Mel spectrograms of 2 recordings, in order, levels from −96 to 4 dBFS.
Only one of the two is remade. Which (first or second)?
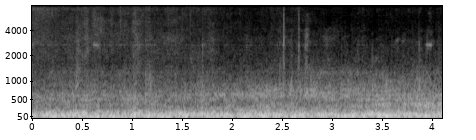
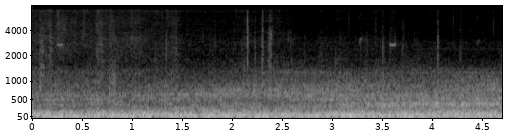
first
